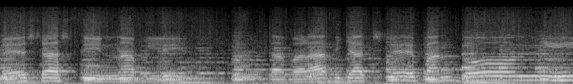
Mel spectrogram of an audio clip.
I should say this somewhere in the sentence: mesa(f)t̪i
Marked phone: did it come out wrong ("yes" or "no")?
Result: yes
